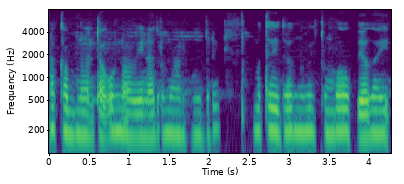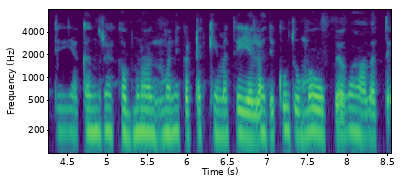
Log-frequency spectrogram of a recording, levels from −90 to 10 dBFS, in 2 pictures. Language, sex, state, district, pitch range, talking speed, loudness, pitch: Kannada, female, Karnataka, Dharwad, 180-195 Hz, 135 wpm, -18 LUFS, 185 Hz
